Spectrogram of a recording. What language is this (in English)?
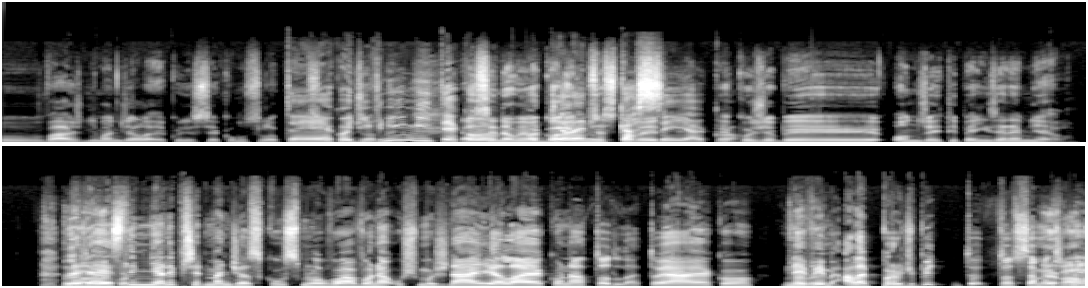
Czech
